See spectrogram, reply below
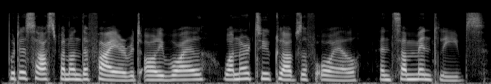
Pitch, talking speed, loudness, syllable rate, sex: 220 Hz, 230 wpm, -16 LUFS, 5.9 syllables/s, female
